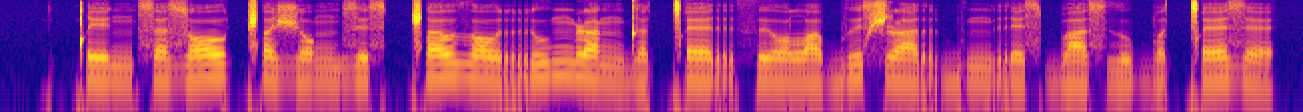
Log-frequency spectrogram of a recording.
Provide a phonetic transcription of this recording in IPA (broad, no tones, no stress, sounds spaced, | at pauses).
ǃ e ŋ s ɐ z ɔ o̯ ǁ ɐ ʒ ɔ ŋ z ɨ s ǁ ɐ o̯ ð ɔ o̯ r u ŋ ɭ a ŋ d ɐ ǀ ɛ r θ ɨ o̯ lˠ ɐ b ɨ s ɭ a r b u ŋ r e s b a s ð u b ɐ ǀ ɛ z ɛ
